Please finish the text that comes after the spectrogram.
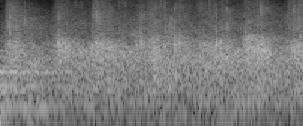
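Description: Steady, dense applause from a concert audience, loud and continuous throughout with no voices over it.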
